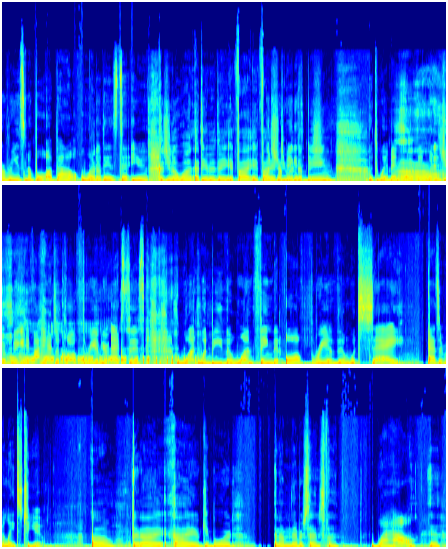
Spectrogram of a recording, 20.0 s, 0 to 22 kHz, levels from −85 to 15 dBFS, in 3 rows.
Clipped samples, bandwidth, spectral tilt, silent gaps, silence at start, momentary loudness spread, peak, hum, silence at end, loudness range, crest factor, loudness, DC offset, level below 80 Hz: under 0.1%; 18.5 kHz; -5 dB/octave; none; 0 s; 4 LU; 0 dBFS; none; 0 s; 2 LU; 20 dB; -21 LUFS; under 0.1%; -32 dBFS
